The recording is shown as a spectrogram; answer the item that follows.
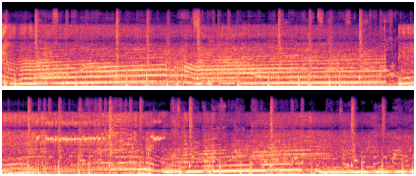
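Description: Car engine revving hard under acceleration with tyres squealing. The engine's pitch climbs over a few seconds, drops back at each gear change and climbs again.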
